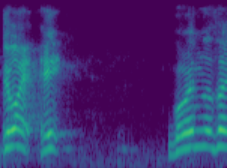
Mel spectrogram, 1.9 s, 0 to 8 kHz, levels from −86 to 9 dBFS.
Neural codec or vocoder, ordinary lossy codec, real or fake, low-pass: codec, 16 kHz, 16 kbps, FunCodec, trained on LibriTTS, 50 frames a second; Opus, 32 kbps; fake; 7.2 kHz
